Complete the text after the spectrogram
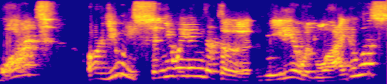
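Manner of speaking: play-acted enraged outburst, very high, swooping. Retelling a boss's reaction to a remark at work: imitating an angry boss. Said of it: "my boss got so angry at me, like, demonically angry".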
